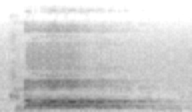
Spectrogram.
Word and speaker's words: Knaben: But I'm saying it's still the first syllable has the emphasis, not the second.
